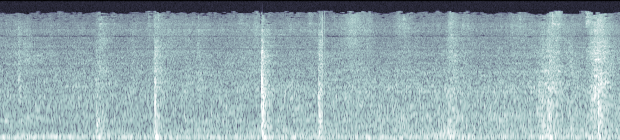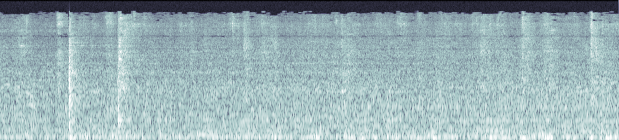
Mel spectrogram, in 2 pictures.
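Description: Passenger train running along the track: a steady low rumble broken by sharp clacks of the wheels at uneven intervals.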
